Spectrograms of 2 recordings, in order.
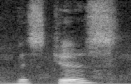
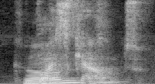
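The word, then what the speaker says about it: viscount: anyway try and read it please okay uh visus uh Vis Vice count Vice count is a kind of Baron Vice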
